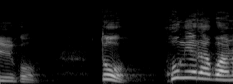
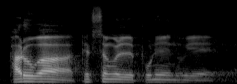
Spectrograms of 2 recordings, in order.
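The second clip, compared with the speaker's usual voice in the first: scripture reading; 8 semitones lower, 3 dB quieter than usual. Acted. Pastor leads congregation reading the verse together, solemn scripture reading. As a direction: read the verse aloud, low and unhurried. Reads scripture aloud in unison.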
